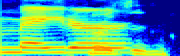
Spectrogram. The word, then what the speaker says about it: Mater: i love everything about mater it's pronounced like toe mater except without the toe like he is such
